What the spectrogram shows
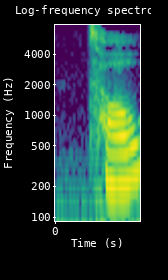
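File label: "cou" second tone, Mandarin Chinese pinyin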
